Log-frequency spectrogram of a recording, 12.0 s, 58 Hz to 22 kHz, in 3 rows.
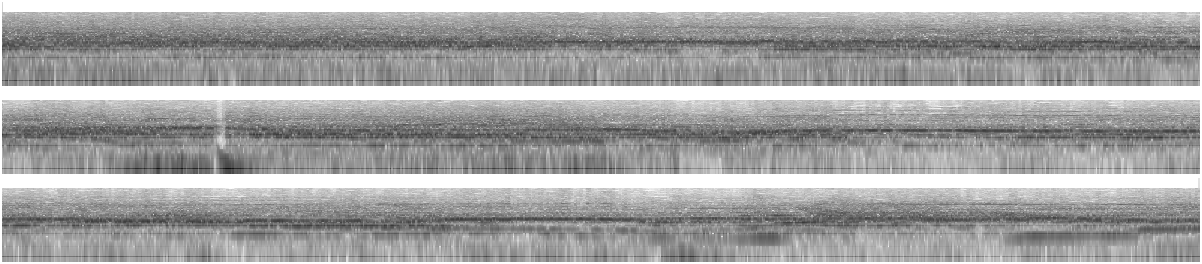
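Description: A player's family at his home draft party erupts in loud, sustained cheering and high-pitched yelling as he learns he is being drafted by the 49ers, with overlapping shouts and whoops rising and falling continuously for about twelve seconds.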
